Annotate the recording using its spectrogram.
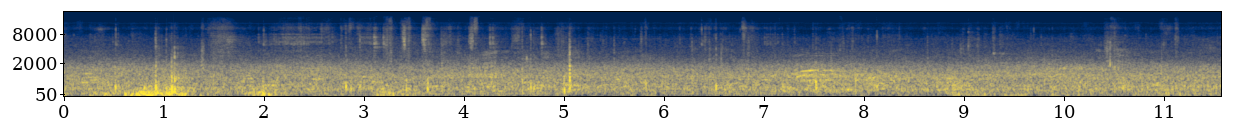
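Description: A tennis ball is hit back and forth with sharp pops of the racket.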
